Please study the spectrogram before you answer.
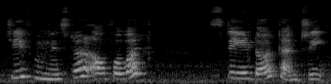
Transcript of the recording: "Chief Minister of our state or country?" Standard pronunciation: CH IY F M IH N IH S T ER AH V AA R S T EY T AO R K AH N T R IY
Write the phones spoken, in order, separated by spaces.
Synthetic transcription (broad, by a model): CH IY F M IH N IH S T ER AH V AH R S T EY T AO R K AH N T R IY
